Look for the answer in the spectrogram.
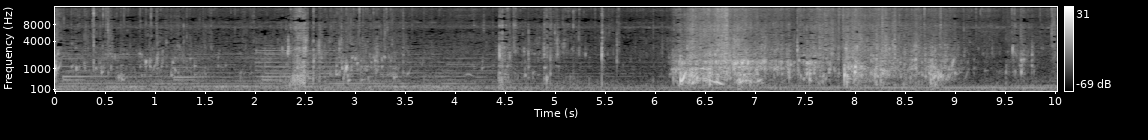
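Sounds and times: hands splashing in muddy water: 4.4 - 10.0.

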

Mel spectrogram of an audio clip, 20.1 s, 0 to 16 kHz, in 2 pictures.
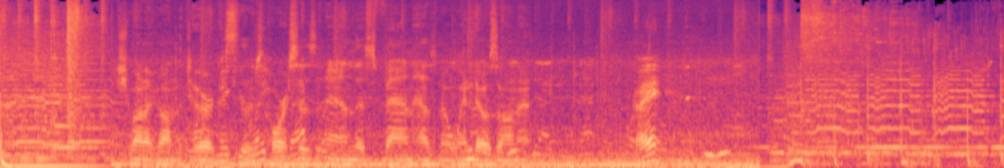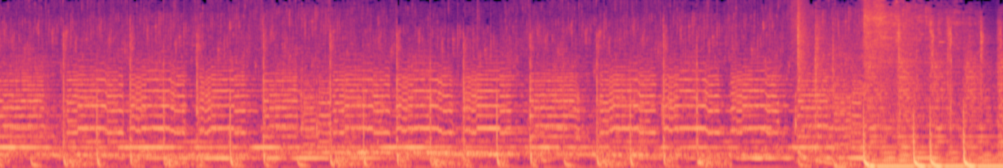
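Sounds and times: background music with beats: 0.0 - 2.7, 7.2 - 20.0
deep bass: 0.0 - 12.0, 18.3 - 20.0.

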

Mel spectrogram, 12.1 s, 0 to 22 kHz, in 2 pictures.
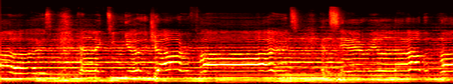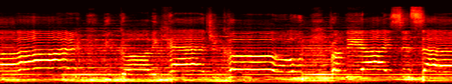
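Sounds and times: backing track music: 0.0 - 12.0
woman singing pop ballad: 0.0 - 12.0.

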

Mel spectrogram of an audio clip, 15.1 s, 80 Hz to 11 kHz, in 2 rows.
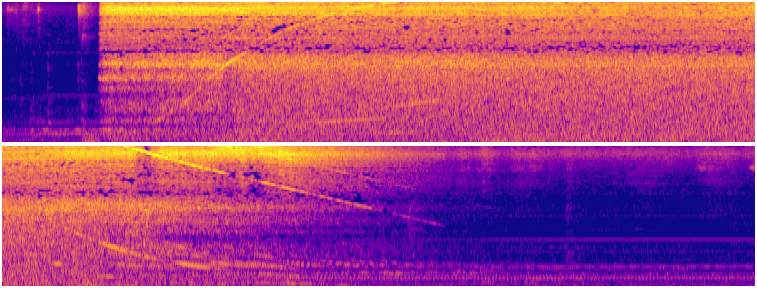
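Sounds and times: turbocharger rotor whine: 1.0 - 12.0.

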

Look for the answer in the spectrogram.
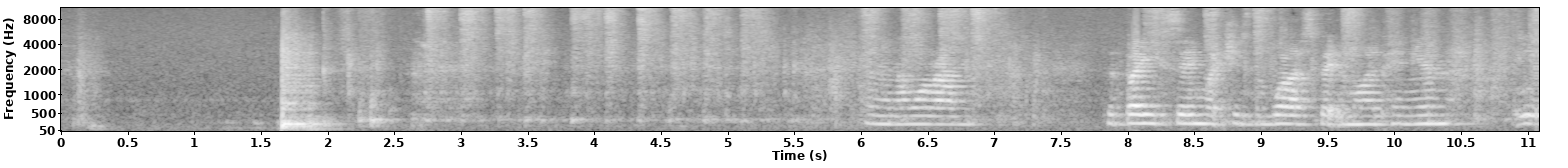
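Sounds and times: spray bottle squirting: 2.7 - 7.3, 8.1 - 11.0.

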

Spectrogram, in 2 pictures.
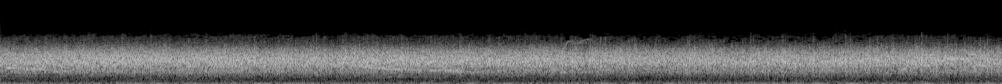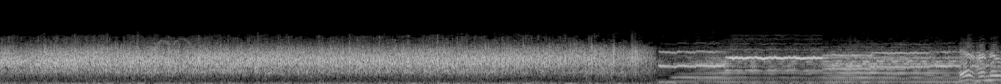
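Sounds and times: audience applauding: 0.0 - 20.0.

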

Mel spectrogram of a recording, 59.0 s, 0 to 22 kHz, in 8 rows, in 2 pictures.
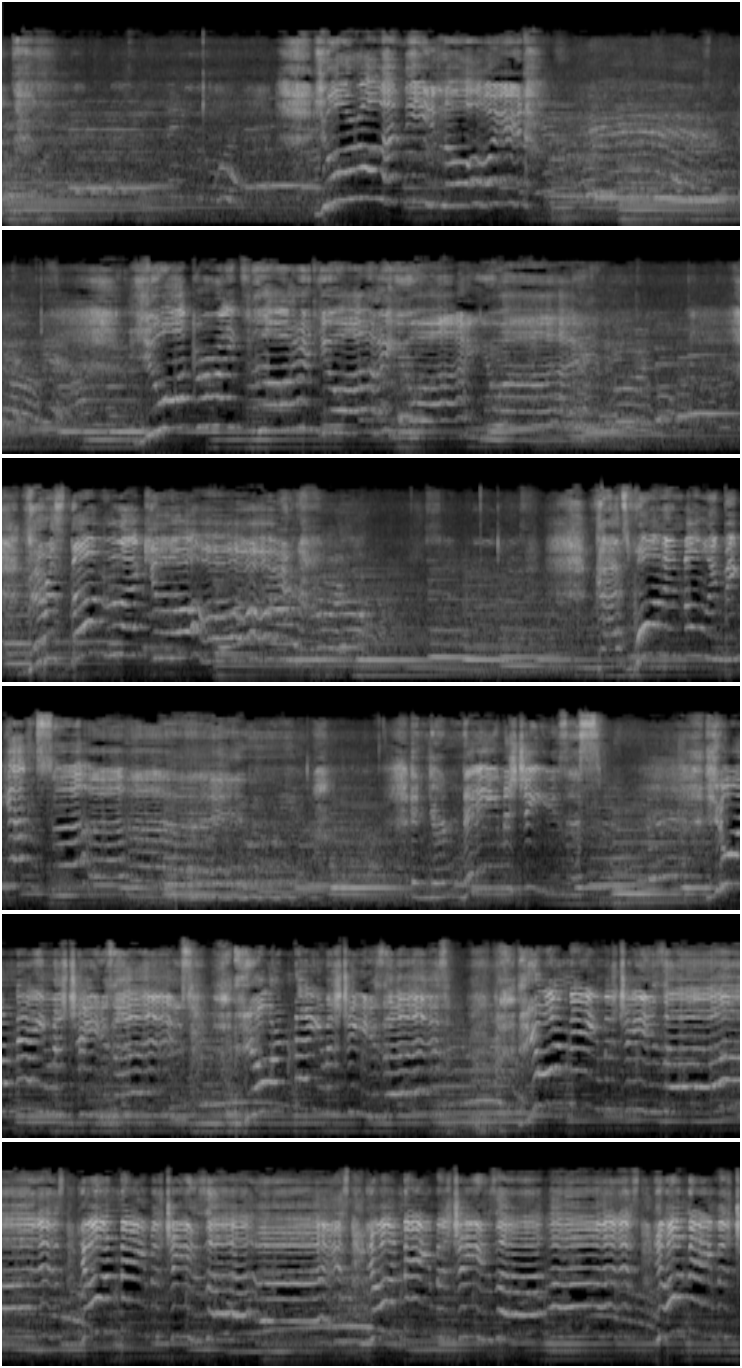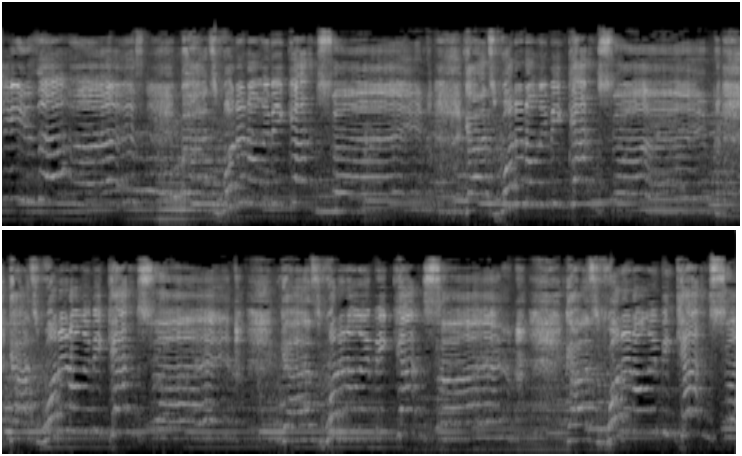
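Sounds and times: electric keyboard: 0.0 - 59.0
woman singing with vibrato: 2.4 - 13.7, 14.7 - 18.0, 20.1 - 25.5, 26.1 - 59.0.

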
